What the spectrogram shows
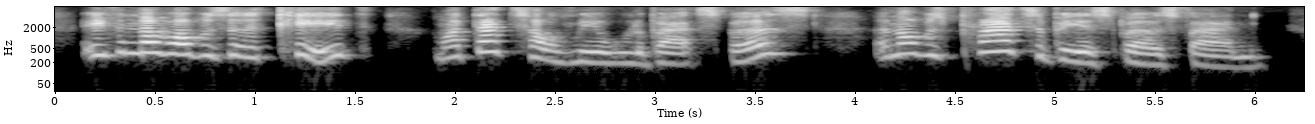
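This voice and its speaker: A high-pitched woman with a London accent, with very wide pitch swings and a moderate pace. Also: very clean recording, silent background. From north London, Tottenham. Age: 60s. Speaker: football fan. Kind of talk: casual chat. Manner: animated.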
